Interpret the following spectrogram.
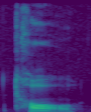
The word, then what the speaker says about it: toll: The second word is toll. With this word, we use a long o like no in go, but we have a dark L at the end.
